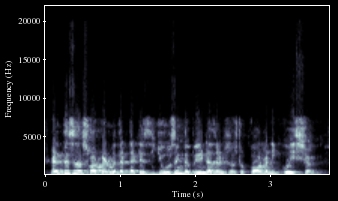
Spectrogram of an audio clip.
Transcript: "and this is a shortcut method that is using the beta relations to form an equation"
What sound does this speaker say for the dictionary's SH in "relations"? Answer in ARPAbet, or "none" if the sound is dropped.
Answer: S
